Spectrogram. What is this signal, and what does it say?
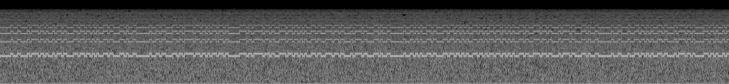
Two-tone teleprinter signal, about 170 Hz shift.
